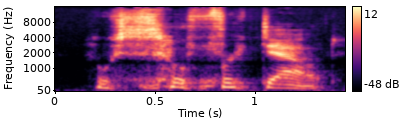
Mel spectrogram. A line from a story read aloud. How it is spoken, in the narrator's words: said, laughing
